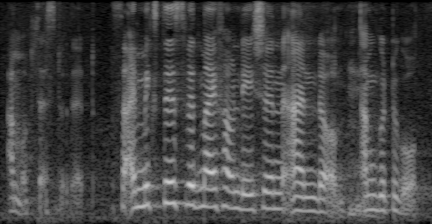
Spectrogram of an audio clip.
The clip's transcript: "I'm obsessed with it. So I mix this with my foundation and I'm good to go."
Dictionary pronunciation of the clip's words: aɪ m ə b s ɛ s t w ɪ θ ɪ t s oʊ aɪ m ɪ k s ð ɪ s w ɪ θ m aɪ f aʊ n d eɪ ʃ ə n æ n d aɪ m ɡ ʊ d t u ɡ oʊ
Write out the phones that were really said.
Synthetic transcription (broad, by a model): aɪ m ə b s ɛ s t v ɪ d ɪ t s oʊ aɪ m ɪ k s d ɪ s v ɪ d m aɪ f aʊ n d eɪ ʃ ə n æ n d aɪ m ɡ ʊ d t u ɡ oʊ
